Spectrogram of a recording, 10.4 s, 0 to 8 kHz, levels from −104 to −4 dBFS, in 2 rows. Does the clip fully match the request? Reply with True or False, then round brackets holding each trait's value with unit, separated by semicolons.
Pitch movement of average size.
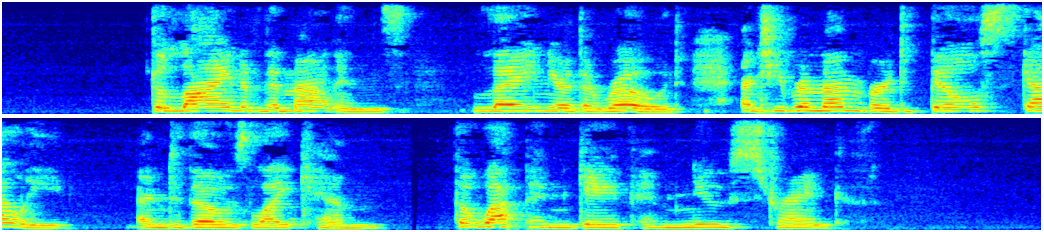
True (3.0 semitones)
